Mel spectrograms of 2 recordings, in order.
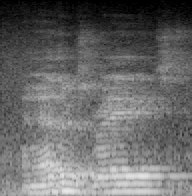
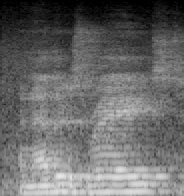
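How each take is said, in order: Both takes have the same delivery.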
